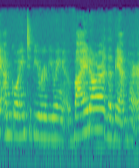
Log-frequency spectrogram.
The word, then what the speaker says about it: Vidar: going to be reviewing vide are the vampire I think it's pronounced abide are it just came out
